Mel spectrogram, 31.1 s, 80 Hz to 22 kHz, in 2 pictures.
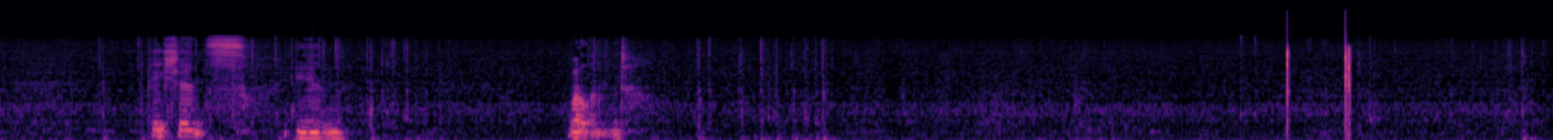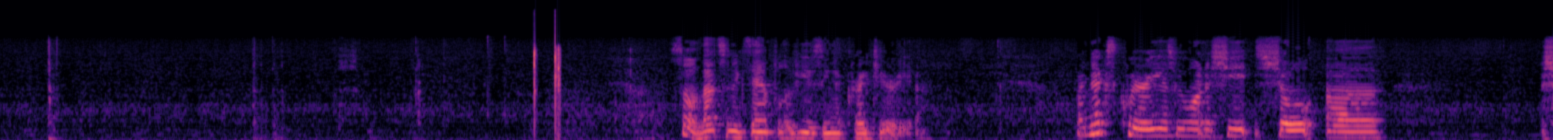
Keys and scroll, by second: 0.1 a, 1.2-4.9 typing, 7.0-9.1 typing, 15.6 t, 16.4 i, 18.5 Delete.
